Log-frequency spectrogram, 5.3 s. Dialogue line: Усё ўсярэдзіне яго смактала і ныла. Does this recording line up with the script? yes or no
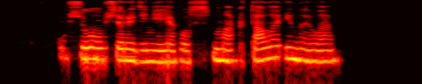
yes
